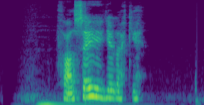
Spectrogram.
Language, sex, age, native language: Icelandic, female, 50-59, Icelandic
